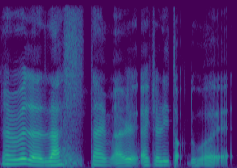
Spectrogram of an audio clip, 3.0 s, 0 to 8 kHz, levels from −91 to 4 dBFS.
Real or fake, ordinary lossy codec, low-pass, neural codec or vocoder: real; none; none; none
